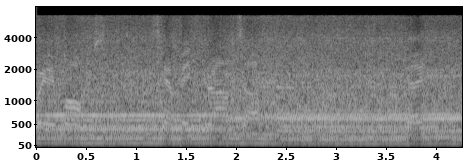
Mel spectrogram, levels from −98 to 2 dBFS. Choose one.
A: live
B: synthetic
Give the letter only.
A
